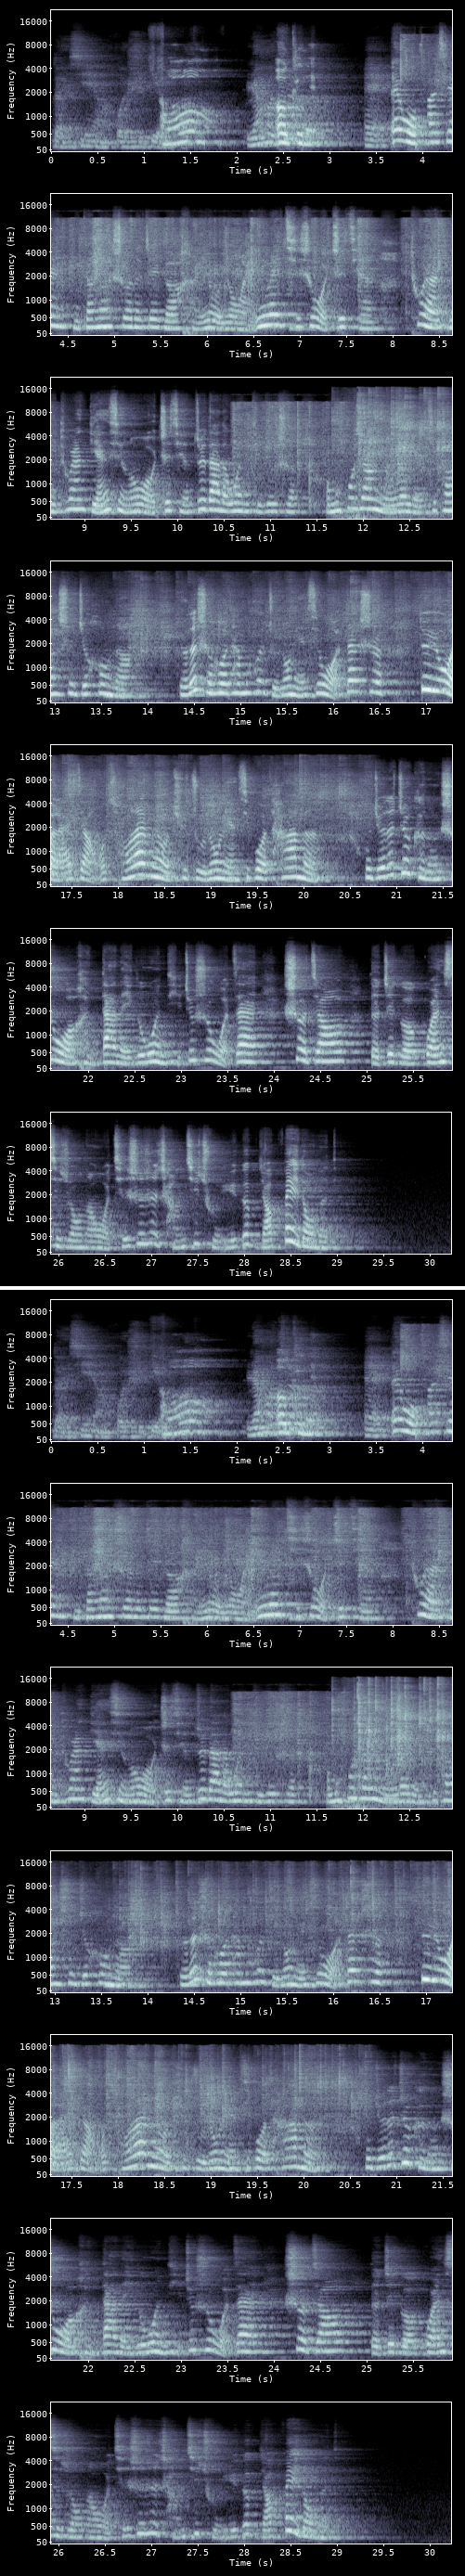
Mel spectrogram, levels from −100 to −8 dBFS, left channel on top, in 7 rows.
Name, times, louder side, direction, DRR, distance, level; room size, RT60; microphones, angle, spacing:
voice 1, 0.0-1.5 2.1-2.9 3.4-3.7 6.9-7.0 13.5-13.8, right 1 dB, 10° left, -6 dB, 1.3 m, -32 dB
voice 2, 1.2-1.8 2.4-2.8 3.7-13.8 14.3-24.8 25.0-29.0, left 4 dB, 75° left, 10 dB, 0.5 m, -24 dB
sound 1, 3.7-8.6 10.6-12.5, left 2 dB, 35° left, 1.1 m, -35 dB
sound 2, 11.6-20.7, right 2 dB, 20° right, 1.3 m, -33 dB
11.0 x 5.7 x 3.2 m, 1.1 s
head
